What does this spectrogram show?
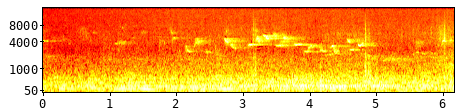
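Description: A bird chirping faintly: a cluster of short high notes that jump in pitch, about two to five seconds in, over a low steady hum.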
